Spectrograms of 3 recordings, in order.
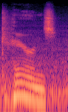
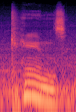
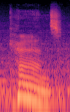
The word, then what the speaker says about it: Cairns: took me over his former hometown of Cairns, Australia, which I kept calling Cairns, but he corrected me. The proper Aussie pronunciation is Cairns. Cairns.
